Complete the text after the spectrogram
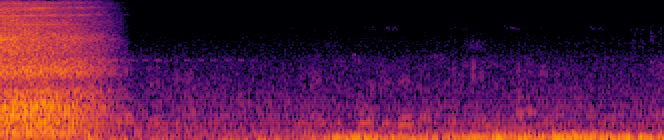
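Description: Truck engines idle with a low rumble.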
